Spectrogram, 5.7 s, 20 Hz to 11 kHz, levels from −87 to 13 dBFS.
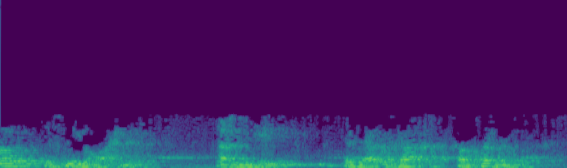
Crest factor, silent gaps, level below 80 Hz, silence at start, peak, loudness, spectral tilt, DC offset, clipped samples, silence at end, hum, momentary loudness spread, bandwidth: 16 dB; none; -48 dBFS; 0 s; -2 dBFS; -18 LUFS; -14 dB/octave; under 0.1%; under 0.1%; 0.05 s; none; 14 LU; 3.5 kHz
